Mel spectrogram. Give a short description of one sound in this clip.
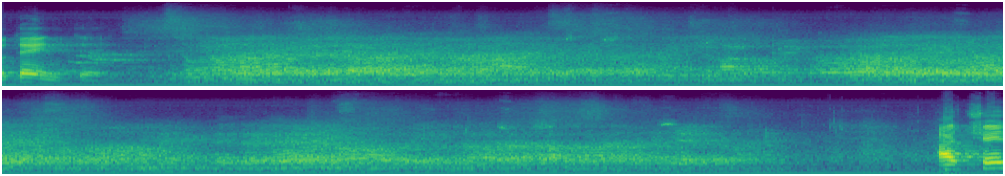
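A crowd of people recites together in a low murmur, echoing around a large hall.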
